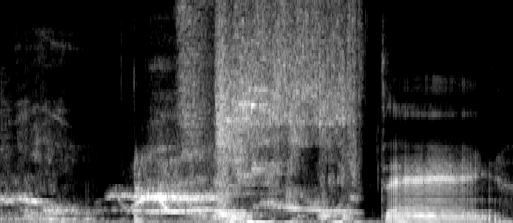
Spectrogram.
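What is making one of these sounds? A young woman shouts in surprise.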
